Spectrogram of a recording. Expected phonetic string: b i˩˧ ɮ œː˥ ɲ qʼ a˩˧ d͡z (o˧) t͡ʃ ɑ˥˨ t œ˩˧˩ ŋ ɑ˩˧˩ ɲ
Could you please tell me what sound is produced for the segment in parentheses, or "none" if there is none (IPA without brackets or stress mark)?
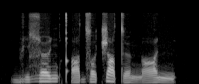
ɔ˧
